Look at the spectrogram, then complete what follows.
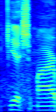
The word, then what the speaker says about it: Gishmeyer: bad yeah gishmeyer yeah we should say gishmeyer but we're saying we're not pronouncing the G we're we're saying what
